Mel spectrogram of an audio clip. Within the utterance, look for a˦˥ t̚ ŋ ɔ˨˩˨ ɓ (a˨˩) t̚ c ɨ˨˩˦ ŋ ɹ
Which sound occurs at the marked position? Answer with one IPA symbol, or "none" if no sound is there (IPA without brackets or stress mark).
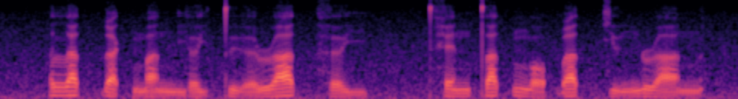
a˦˥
